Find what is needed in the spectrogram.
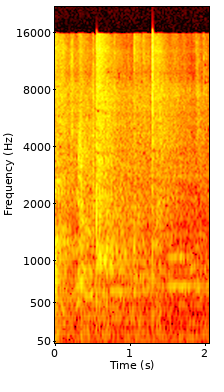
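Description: Pickleball paddles striking plastic balls: several sharp pops at irregular intervals as rallies go on across the courts.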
